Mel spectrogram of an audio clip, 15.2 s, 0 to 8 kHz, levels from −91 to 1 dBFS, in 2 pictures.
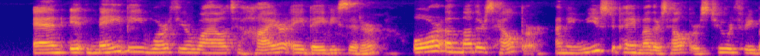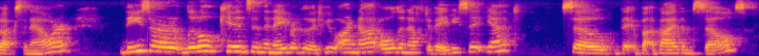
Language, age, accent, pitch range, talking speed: English, 40-59, American, 175-230 Hz, 185 wpm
